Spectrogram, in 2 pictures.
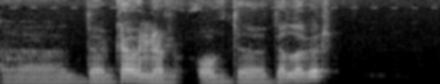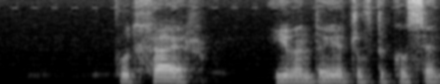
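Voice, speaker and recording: A man with a non-native accent has a dark, mellow tone. His intonation stays fairly even, and he leaves long, frequent pauses. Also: medium pitch for a man, moderate pace. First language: not English. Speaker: religious apologetics video maker. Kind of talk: online video commentary. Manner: halting, many fillers.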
